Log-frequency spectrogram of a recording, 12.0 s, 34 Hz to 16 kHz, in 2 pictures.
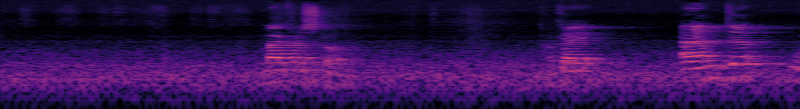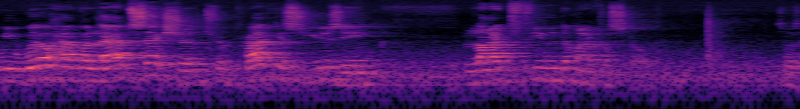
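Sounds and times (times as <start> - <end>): marker writing on whiteboard: 0.0 - 2.0
low room hum: 0.0 - 12.0.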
